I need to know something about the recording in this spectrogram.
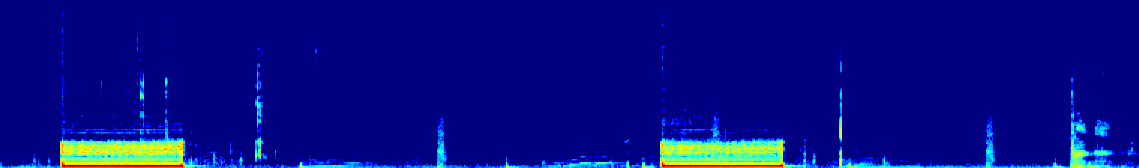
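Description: Two long electronic ringback tones, each about a second, sounding roughly five seconds apart over a quiet background with faint rustling and a few soft clicks.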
